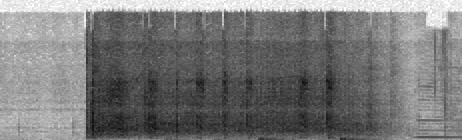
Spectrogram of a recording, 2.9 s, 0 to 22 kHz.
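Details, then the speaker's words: Polaris Sportsman 700 ATV after a new starter and Bendix, battery suspected weak: heavy, uneven cranking pulses about twice a second with a rough extra clatter under the starter whir before it catches; unusual cranking noise, source unknown. "the starter does sound better I don't know what that noise is there we go I think the starter sounds better"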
